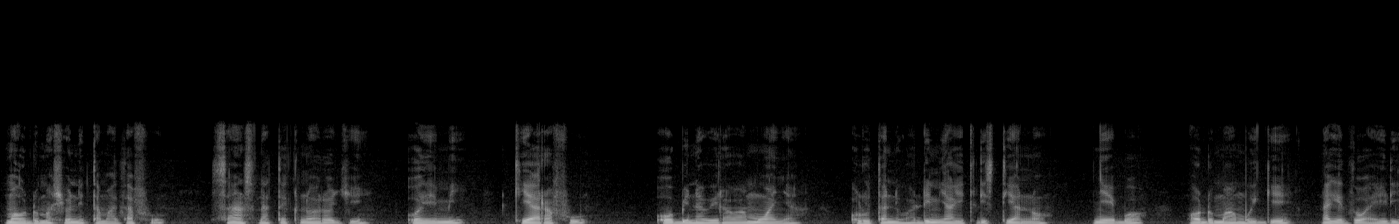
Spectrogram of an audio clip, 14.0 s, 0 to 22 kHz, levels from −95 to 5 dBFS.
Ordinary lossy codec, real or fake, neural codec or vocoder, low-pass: none; real; none; 9.9 kHz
